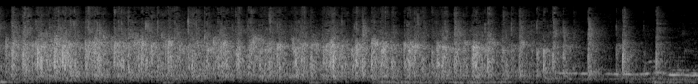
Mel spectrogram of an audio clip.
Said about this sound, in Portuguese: Nós vamos pedir a bênção de Deus para a ceia, né? Uma salva de palmas, Deus que abençoe.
